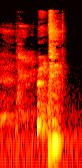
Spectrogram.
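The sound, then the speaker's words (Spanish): A single sneeze: a short breathy intake builds into a sharp, loud burst of air that quickly trails off into quiet. “Salud.”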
